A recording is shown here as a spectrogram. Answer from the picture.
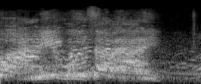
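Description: A group of children shouting together in unison, as in a slogan or chant, stopping about one and a half seconds in.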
